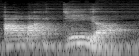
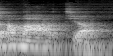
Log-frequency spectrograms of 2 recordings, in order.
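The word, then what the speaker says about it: ἁμαρτία: E localize a palavra outra grega aí, amártia. Alguns pronunciam amartia, para nós não importa. A fonética seria em português amártia.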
